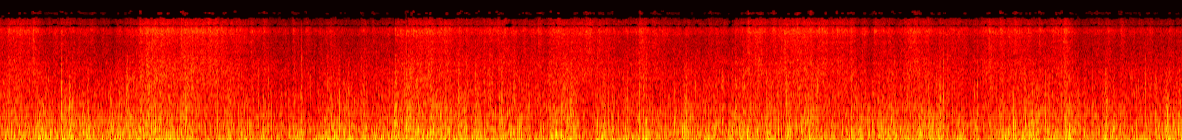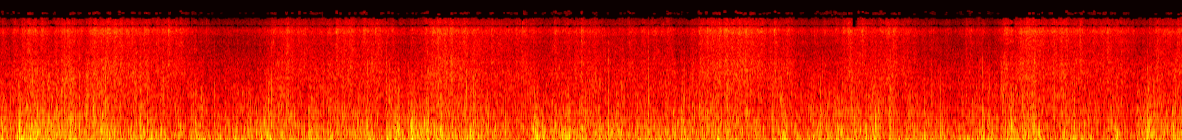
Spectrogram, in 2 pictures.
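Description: Steady rush of wind and the running noise of a passenger train at speed, heard from outside the coach side with wind buffeting the microphone.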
